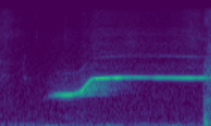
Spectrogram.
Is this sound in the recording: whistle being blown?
yes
